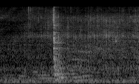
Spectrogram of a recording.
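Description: Kolmi greens fritters fry in hot oil with a soft, steady sizzle, broken by one brief sharp crackle partway through; no talk.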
